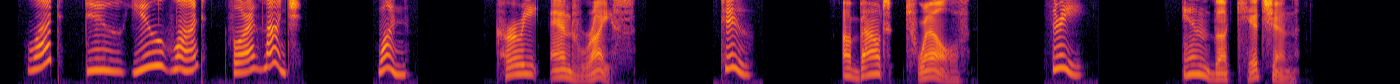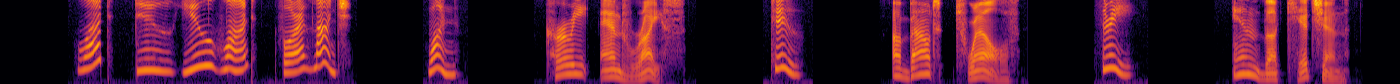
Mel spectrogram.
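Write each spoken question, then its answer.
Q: What do you want for lunch?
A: 1: Curry and rice.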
